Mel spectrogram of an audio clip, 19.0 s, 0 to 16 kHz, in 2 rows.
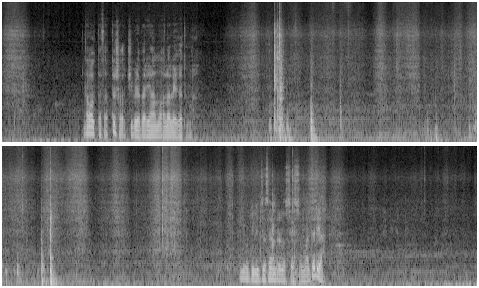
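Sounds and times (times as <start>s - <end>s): light rustling: 4.5s - 19.0s
sharp handling knocks: 5.3s - 6.9s, 8.6s - 10.7s.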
